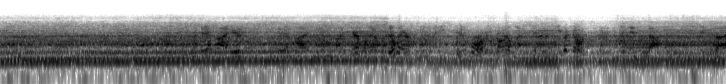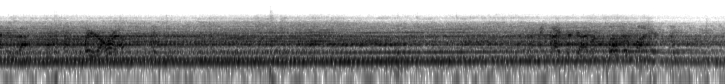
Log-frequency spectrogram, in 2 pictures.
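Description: Engine roar of other race cars passes close by.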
